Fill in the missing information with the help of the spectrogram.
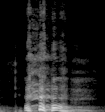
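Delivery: big burst of real laughter; loud laugh. Real, not acted. Laughs after mock insult.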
